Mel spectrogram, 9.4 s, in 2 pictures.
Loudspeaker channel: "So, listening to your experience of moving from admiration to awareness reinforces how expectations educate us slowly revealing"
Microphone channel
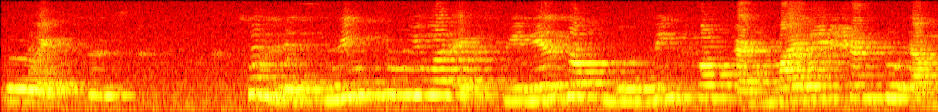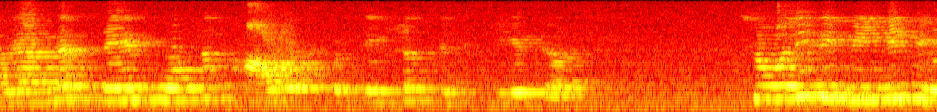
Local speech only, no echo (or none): none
